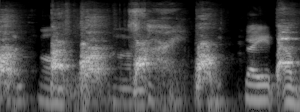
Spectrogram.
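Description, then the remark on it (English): A dog barks repeatedly, about six sharp, fairly loud barks in quick succession with brief pauses between them. “Everybody has a dog who's listening.”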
